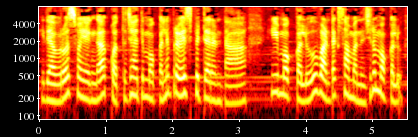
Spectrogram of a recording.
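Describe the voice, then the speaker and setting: A woman's voice: medium pitch, fairly quick, dark tone, soft background music, close to an everyday voice. A woman playing a sweet, polite young daughter-in-law who explains things earnestly in a story cartoon. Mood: explaining. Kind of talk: dramatized moral story cartoon.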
